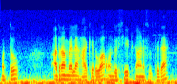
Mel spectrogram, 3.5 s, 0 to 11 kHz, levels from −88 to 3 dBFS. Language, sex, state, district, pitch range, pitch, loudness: Kannada, male, Karnataka, Bangalore, 100-115 Hz, 105 Hz, -18 LUFS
